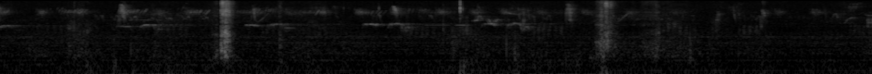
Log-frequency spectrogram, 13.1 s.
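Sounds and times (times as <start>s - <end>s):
small birds chirping: 0.0s - 13.0s
brief rustle: 8.9s - 10.5s.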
